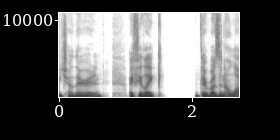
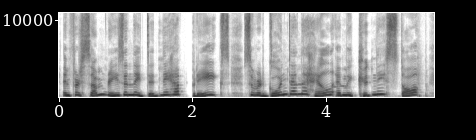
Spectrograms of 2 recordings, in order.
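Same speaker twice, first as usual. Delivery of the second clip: put-on a Glasgow friend's story in a higher, broad Scottish accent; strong Scottish accent; 8 semitones higher, 3 dB louder than usual. Asked by the host, retells the Glasgow friends' bike ride in a thick Scottish accent. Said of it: "can we hear you dial your Scottish accent up to eleven".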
